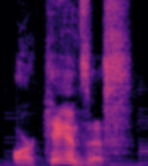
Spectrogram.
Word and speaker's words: Arkansas: I pronounced R Kansas the way it's supposed to be pronounced, R.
